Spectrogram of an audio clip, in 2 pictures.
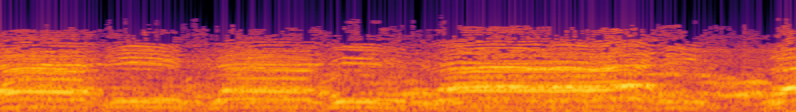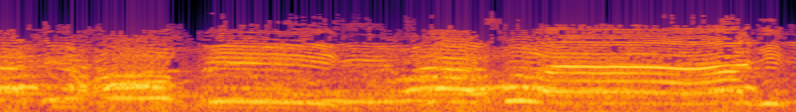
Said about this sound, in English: A large crowd of men chanted against women's calls for equality, telling the women to go home, saying they have no place in politics.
